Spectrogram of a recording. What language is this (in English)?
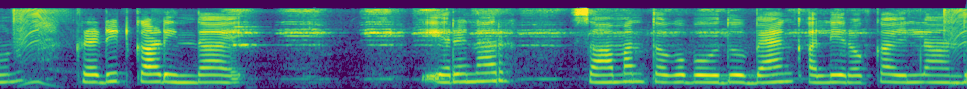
Kannada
